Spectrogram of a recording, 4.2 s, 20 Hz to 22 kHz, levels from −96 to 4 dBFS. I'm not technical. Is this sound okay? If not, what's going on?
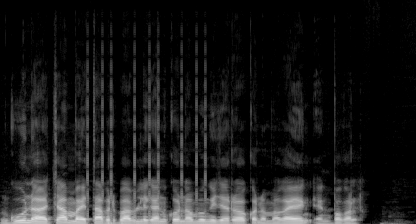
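No. From about 0.87 s to 2.06 s the speech has GSM signalling bursts running underneath it: a galloping dit-dit-dit of short buzzes, quieter than the speech. A 2G mobile phone near the recording gear sent brief groups of radio pulses, as it does when signalling the network. The audio circuitry picked these up and turned them into sound, so the buzz repeats at the phone's pulse rate of about 217 times per second.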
